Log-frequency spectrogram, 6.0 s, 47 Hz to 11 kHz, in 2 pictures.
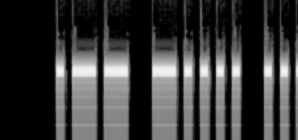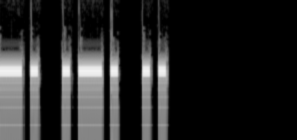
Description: Morse code, heard as a keyed tone, about 16 wpm, 700 Hz. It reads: W6FRI
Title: USA Call Signs - 5 Characters - Repeated 3x - 15wpm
